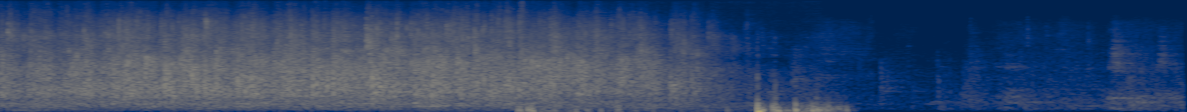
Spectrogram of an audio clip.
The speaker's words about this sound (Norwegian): Så vi gir han en skikkelig god klapp. Halleluja.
